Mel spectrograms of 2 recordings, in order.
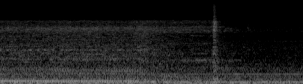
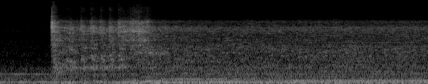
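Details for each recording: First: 2004 Toyota Avalon cold start after the timing was reset (it had been a tooth off) amid O2 sensor wiring repairs: the engine sounds good but runs a little rough with a slightly uneven beat; owner bets it is not the O2 sensor. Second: 2004 Toyota Avalon cold start after timing work (previously one tooth off) and O2 sensor wiring repair: quick catch, brief flare, then a steady, even idle, slightly rough; judged good, with O2 sensors still reading no voltage.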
